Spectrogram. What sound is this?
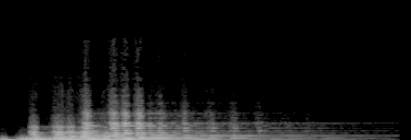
violin impulse
violin processed samples remix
